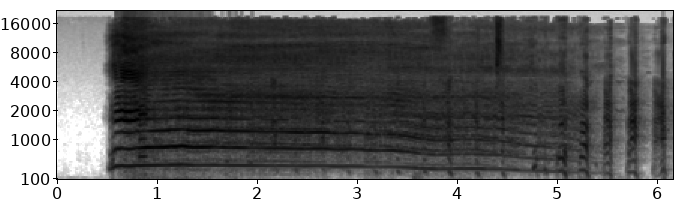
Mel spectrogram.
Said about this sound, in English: Jesus Christ. Sounded like a baby screaming. 1990. Yeah, that's what he sounded like in the movie.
